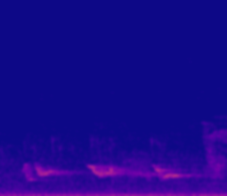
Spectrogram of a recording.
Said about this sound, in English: I'm so distracted. There's a bird. There's a bird out here in my backyard.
